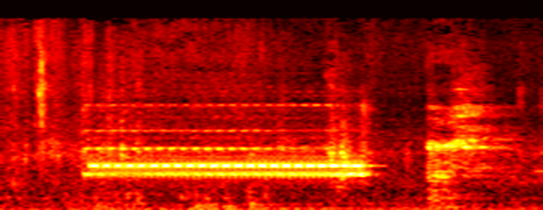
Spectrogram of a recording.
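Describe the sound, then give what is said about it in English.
A cell phone rings with a steady, warbling electronic tone lasting about two seconds, then a brief pause before a second ring starts, clear over quiet room noise. “Is somebody calling me? Cell phone.”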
